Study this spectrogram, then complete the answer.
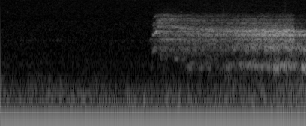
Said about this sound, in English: Yeah. That sounds like a velociraptor more than it does a red-tailed hawk.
